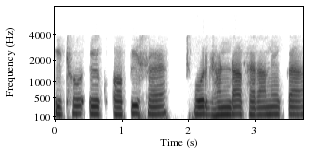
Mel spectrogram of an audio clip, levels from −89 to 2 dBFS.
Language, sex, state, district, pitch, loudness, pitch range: Hindi, male, Chhattisgarh, Bastar, 145 Hz, -18 LUFS, 140-150 Hz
